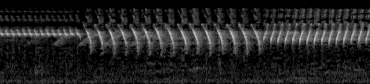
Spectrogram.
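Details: Singing-contest winner canary giving a training song: a steady high whistle, then a long run of quick repeated down-slurred notes rolling into a fast trill.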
